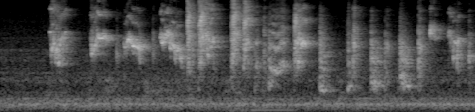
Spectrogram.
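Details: A green pet budgerigar chatters in quick, scratchy chirps and warbles, about three notes a second, mostly high-pitched, over a low steady hum.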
